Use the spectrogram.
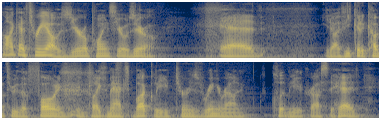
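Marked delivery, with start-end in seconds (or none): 0.0-1.9 mock cheeky, smart-aleck wise-guy tone. Retelling own answer about a report card: retelling a wise-guy remark. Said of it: "So I was a wise guy".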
